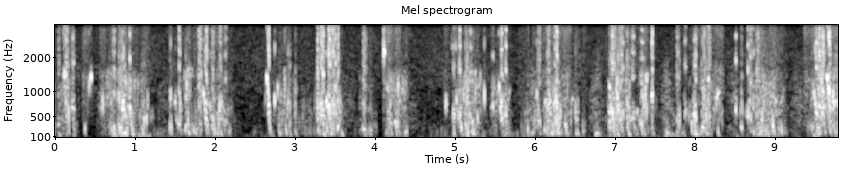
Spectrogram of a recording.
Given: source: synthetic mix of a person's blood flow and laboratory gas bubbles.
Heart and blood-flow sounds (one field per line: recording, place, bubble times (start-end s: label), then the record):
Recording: Doppler ultrasound of blood flow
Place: subclavian vein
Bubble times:
0.00-0.32 s: bubbles
0.36-0.53 s: bubbles
0.59-1.27 s: bubbles
1.43-2.26 s: bubbles
2.65-3.67 s: bubbles
3.82-4.06 s: bubbles
4.13-4.47 s: bubbles
4.88-5.43 s: bubbles
5.46-5.75 s: bubbles
5.83-5.95 s: bubbles
5.99-6.68 s: bubbles
6.92-7.55 s: bubbles
7.71-8.40 s: bubbles
8.51-9.20 s: bubbles
9.39-9.80 s: bubbles
From the record:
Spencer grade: 4 (maximum detectable bubble signal sounding continuously throughout systole and diastole of every cardiac period, and overriding the amplitude of the normal cardiac signals)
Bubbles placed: anywhere in the cardiac cycle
